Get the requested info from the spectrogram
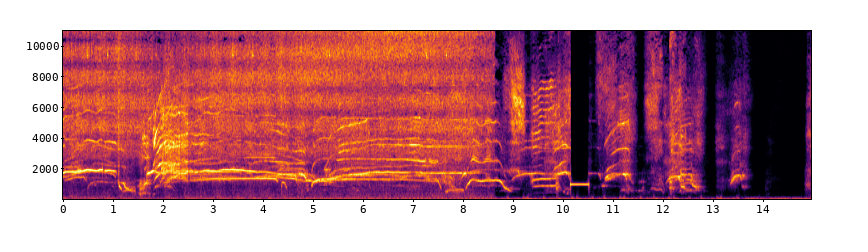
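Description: Women screaming in shock and horror, long high screams that rise and fall. About nine seconds in the sound changes abruptly, and shorter screams follow with gaps between them.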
